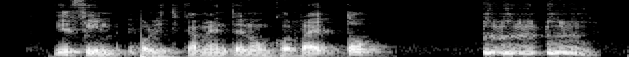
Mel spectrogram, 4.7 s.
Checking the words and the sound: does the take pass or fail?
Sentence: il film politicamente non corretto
fail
